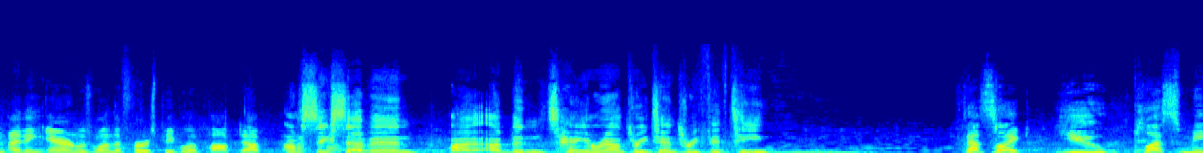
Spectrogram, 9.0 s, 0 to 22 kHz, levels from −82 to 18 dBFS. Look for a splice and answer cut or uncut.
uncut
